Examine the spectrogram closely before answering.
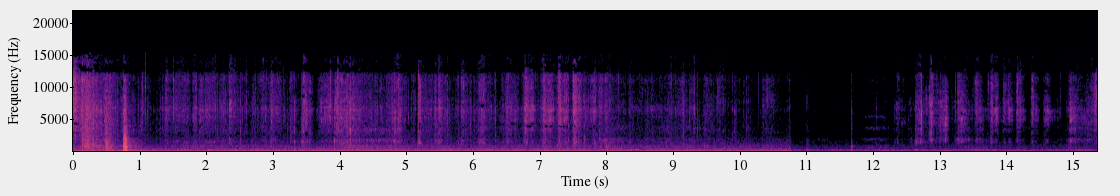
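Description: Fingers press and rub grit into a foam block with a soft scratching.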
